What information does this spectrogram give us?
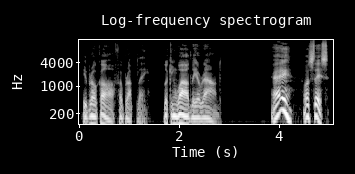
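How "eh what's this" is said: put-on high, startled old man; sudden confused outburst; startled cry. A narrator's reading. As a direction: jolt out of the vision. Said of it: "he cried".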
